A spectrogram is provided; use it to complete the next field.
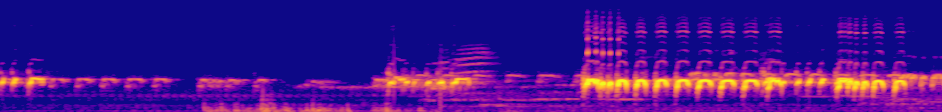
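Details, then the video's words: Zebra dove song used to prompt other local doves to sing: soft, rapid cooing notes near one pitch, a quieter run first, then a louder fast bubbling series of evenly spaced coos with faint clicks. "PERKUTUT SUPER GACOR, BIKIN RAME"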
